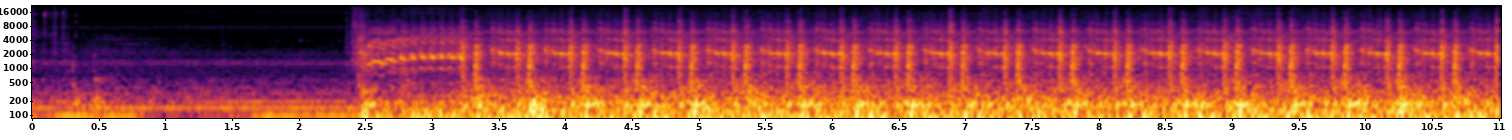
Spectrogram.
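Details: Ford 6.0 engine: after a quiet start, the starter cranks at an even beat of about two and a half turns a second and the engine never fires; crank no start.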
